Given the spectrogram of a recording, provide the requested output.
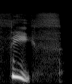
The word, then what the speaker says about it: teeth: Also, the th sound at the end of teeth can be tricky. Put your tongue between your teeth and blow a little air. Teeth.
